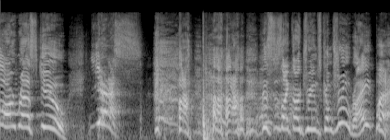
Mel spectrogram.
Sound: laughs

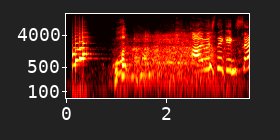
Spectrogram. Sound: laughter

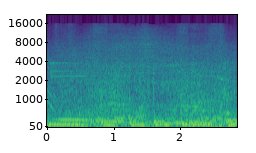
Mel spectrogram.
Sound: engines revs; upbeat music

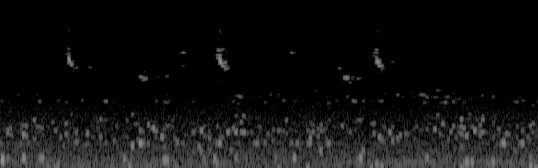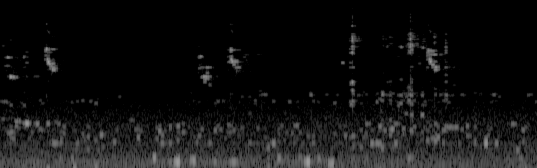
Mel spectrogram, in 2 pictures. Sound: birds chirping

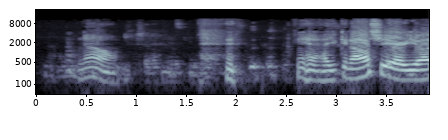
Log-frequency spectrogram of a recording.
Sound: students chuckling

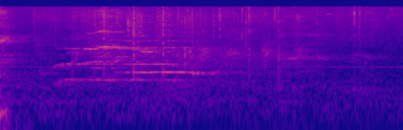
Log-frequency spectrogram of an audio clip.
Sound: audience applauds

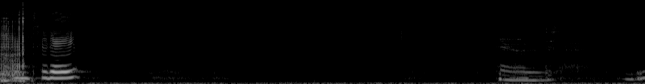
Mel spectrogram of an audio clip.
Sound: silence

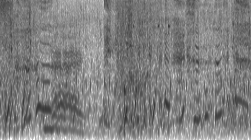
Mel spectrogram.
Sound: giggling, neighing; giggling

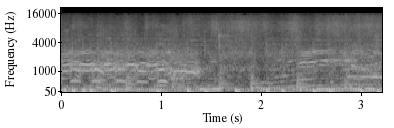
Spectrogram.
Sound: heavy metal music; shouting

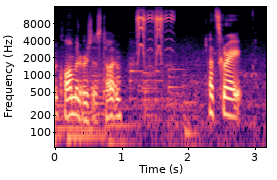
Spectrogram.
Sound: squeaks

